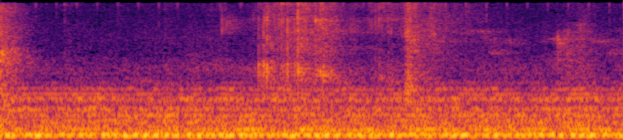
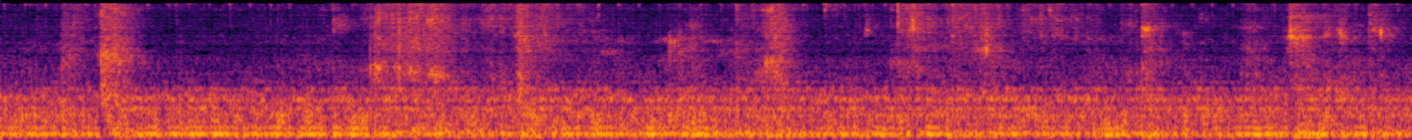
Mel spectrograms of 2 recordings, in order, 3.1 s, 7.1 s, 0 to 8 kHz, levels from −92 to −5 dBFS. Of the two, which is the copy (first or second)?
second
